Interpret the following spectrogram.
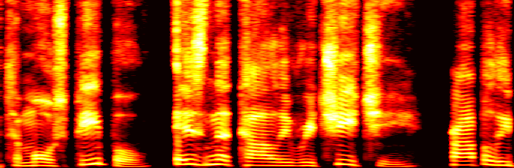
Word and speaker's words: Richichi: One name not so familiar to most people is Natale Richichi, properly pronounced as Richichi, and called Big Chris by his friends.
